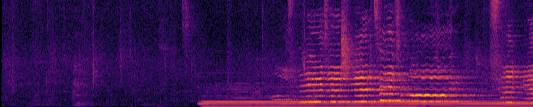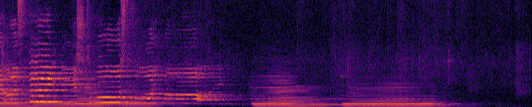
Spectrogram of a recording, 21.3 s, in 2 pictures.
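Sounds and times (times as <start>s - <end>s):
recitativo singing: 4.0s - 20.2s.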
